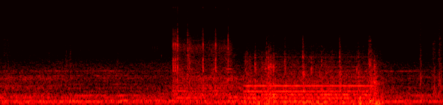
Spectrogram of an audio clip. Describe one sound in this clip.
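Keys clatter softly as someone types on a keyboard.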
